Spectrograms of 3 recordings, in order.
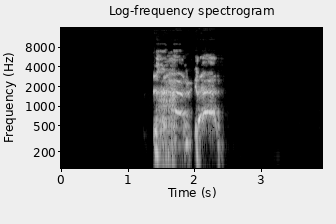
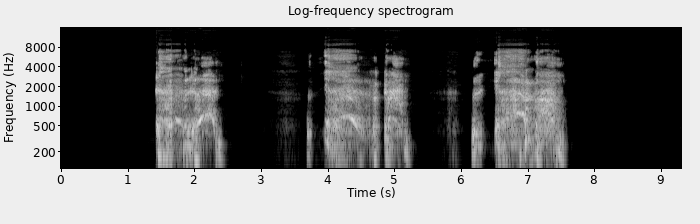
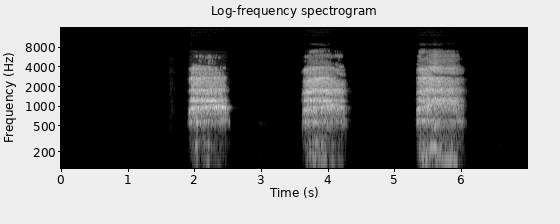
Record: {
  "cough_length": "3.9 s",
  "cough_amplitude": 31045,
  "cough_signal_mean_std_ratio": 0.4,
  "three_cough_length": "9.3 s",
  "three_cough_amplitude": 32486,
  "three_cough_signal_mean_std_ratio": 0.5,
  "exhalation_length": "7.0 s",
  "exhalation_amplitude": 32132,
  "exhalation_signal_mean_std_ratio": 0.43,
  "survey_phase": "alpha (2021-03-01 to 2021-08-12)",
  "age": "45-64",
  "gender": "Male",
  "wearing_mask": "No",
  "symptom_none": true,
  "smoker_status": "Current smoker (11 or more cigarettes per day)",
  "respiratory_condition_asthma": false,
  "respiratory_condition_other": false,
  "recruitment_source": "REACT",
  "submission_delay": "1 day",
  "covid_test_result": "Negative",
  "covid_test_method": "RT-qPCR"
}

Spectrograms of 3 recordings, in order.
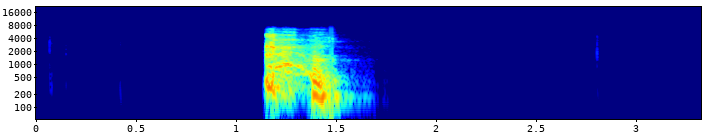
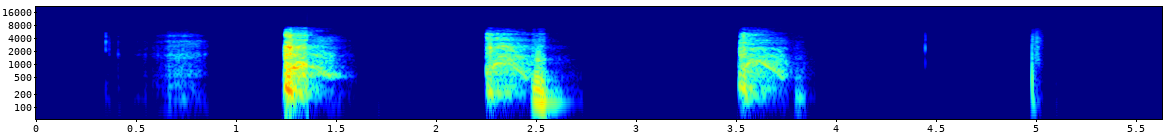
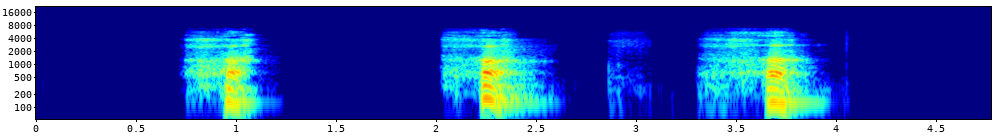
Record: {
  "cough_length": "3.3 s",
  "cough_amplitude": 29304,
  "cough_signal_mean_std_ratio": 0.24,
  "three_cough_length": "5.6 s",
  "three_cough_amplitude": 27686,
  "three_cough_signal_mean_std_ratio": 0.2,
  "exhalation_length": "4.8 s",
  "exhalation_amplitude": 27607,
  "exhalation_signal_mean_std_ratio": 0.26,
  "survey_phase": "beta (2021-08-13 to 2022-03-07)",
  "age": "65+",
  "gender": "Male",
  "wearing_mask": "No",
  "symptom_cough_any": true,
  "symptom_runny_or_blocked_nose": true,
  "symptom_sore_throat": true,
  "symptom_headache": true,
  "smoker_status": "Ex-smoker",
  "respiratory_condition_asthma": false,
  "respiratory_condition_other": false,
  "recruitment_source": "Test and Trace",
  "submission_delay": "1 day",
  "covid_test_result": "Positive",
  "covid_test_method": "RT-qPCR",
  "covid_ct_value": 19.9,
  "covid_ct_gene": "N gene",
  "covid_ct_mean": 20.8,
  "covid_viral_load": "150000 copies/ml",
  "covid_viral_load_category": "Low viral load (10K-1M copies/ml)"
}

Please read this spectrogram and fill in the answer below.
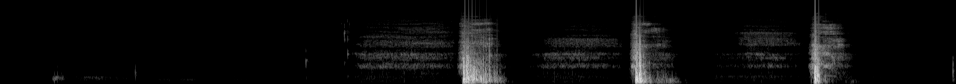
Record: {
  "exhalation_length": "9.6 s",
  "exhalation_amplitude": 32768,
  "exhalation_signal_mean_std_ratio": 0.17,
  "survey_phase": "beta (2021-08-13 to 2022-03-07)",
  "age": "65+",
  "gender": "Male",
  "wearing_mask": "No",
  "symptom_cough_any": true,
  "smoker_status": "Ex-smoker",
  "respiratory_condition_asthma": false,
  "respiratory_condition_other": false,
  "recruitment_source": "REACT",
  "submission_delay": "3 days",
  "covid_test_result": "Negative",
  "covid_test_method": "RT-qPCR",
  "influenza_a_test_result": "Negative",
  "influenza_b_test_result": "Negative"
}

